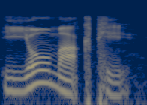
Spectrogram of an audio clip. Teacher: the accent is still on the second syllable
